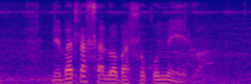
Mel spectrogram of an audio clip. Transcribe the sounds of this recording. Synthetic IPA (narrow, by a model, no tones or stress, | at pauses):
nɛbat͡ɬʼasalwabaɬɔkʼɔmɛːlwa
